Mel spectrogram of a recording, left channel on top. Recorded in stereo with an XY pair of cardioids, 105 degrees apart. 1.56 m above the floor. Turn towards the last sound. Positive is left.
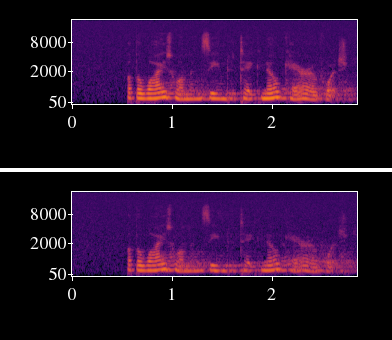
turn(degrees=60)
